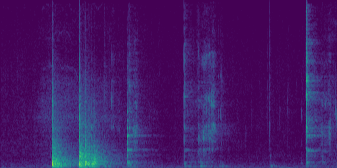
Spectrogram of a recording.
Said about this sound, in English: Now we mix it all together with the sauce.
